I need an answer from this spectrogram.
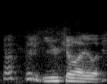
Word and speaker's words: Yooka-Laylee: And I actually thought you were about a ukulele, like a little guitar thing. Yooka-Laylee. It's spelled YOOKA-LAYLEEA.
